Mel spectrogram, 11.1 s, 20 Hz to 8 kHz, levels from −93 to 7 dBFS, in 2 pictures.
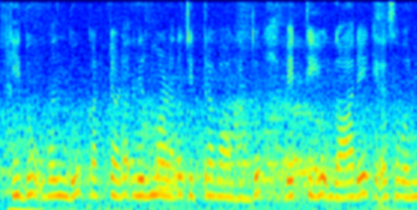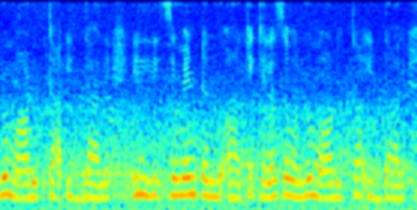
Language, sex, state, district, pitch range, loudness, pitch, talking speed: Kannada, female, Karnataka, Gulbarga, 210-235 Hz, -24 LUFS, 230 Hz, 90 wpm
